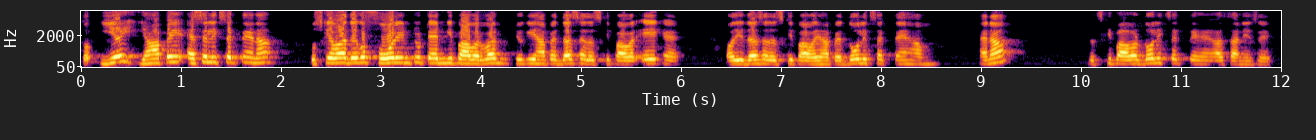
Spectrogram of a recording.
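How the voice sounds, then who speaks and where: A man with a notably high voice explains place value to students. He mixes English number words into Hindi and answers his own questions on their behalf. He keeps checking they follow with short "all right?" tags. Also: steady tone, moderate pace, darkish tone. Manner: talks students through steps, voicing their answers himself; calls the viewer "my child" affectionately. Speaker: maths teacher. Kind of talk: classroom maths lesson.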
